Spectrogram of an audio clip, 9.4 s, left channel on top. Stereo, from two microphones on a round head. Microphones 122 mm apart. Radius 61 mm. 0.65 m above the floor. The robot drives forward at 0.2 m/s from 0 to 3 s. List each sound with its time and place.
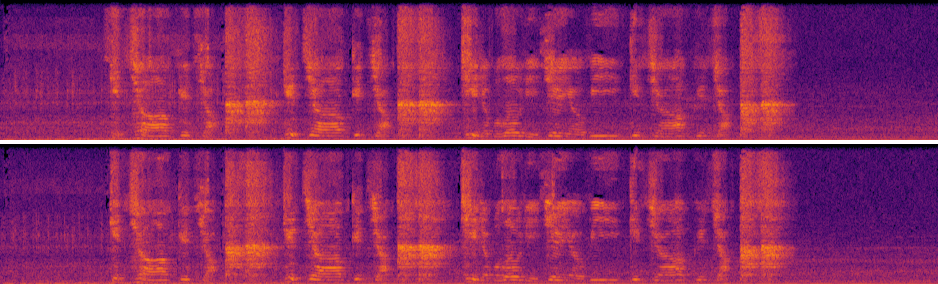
1.1 s singing: 10° right (ahead or behind), 1.8 m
